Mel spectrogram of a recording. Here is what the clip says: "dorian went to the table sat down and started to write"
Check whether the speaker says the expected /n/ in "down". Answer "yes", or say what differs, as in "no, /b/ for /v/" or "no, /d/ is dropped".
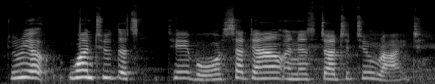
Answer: yes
